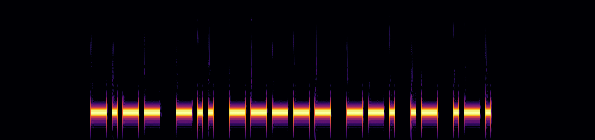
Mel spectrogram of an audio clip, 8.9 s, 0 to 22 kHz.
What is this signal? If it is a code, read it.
Morse code, heard as a keyed tone, about 15 wpm, 700 Hz. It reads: YD0GAR
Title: DXCC-100 Call Signs - 6 Characters - Repeated 2x - 15wpm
